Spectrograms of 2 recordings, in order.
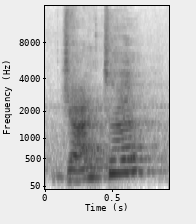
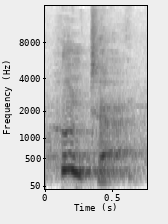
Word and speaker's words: junta: is grammatical this one this word comes from spanish and so we can say jantar or hunter if you listen to the american you know a broadcasting you'll hear more of the hunter rather than junta then we come to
